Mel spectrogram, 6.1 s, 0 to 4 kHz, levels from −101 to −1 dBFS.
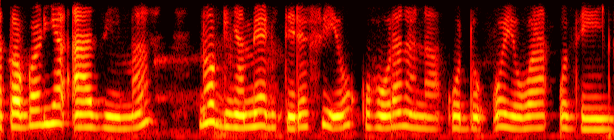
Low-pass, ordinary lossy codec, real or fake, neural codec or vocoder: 3.6 kHz; Opus, 64 kbps; fake; codec, 44.1 kHz, 7.8 kbps, DAC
